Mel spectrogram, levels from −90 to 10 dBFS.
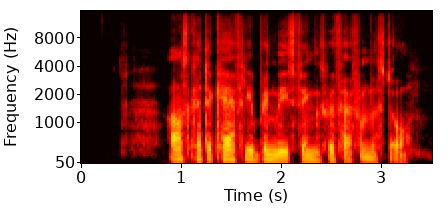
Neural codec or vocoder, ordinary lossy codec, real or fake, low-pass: autoencoder, 48 kHz, 128 numbers a frame, DAC-VAE, trained on Japanese speech; none; fake; 14.4 kHz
